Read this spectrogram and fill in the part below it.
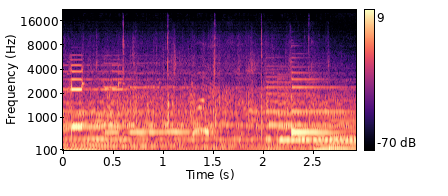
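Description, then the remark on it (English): A seated church audience claps in praise of God in a steady rhythm, roughly two claps per second, over sustained organ-like music chords and a murmur of voices. “One more time, why don't you give him a hand clap of praise as you're seated in the presence of God.”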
